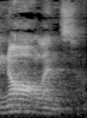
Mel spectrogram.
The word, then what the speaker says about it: New Orleans: You got to say Nawlins. Yeah, they're very picky about that. Yeah, Nawlins. You guys did it. Yeah, they're weird about it. Nawlins, like you're choking on a peanut.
